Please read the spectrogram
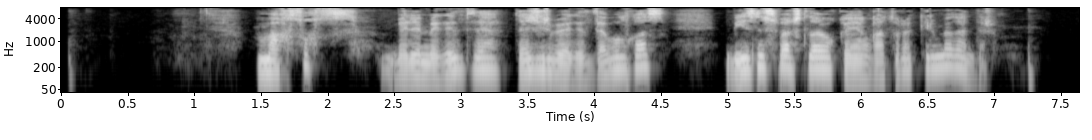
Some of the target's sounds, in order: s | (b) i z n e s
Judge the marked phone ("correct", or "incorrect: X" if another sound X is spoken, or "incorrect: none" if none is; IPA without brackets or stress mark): correct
